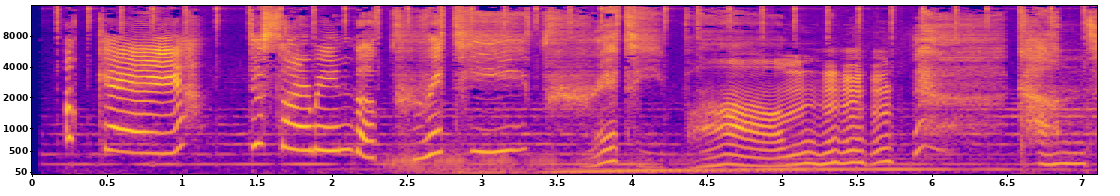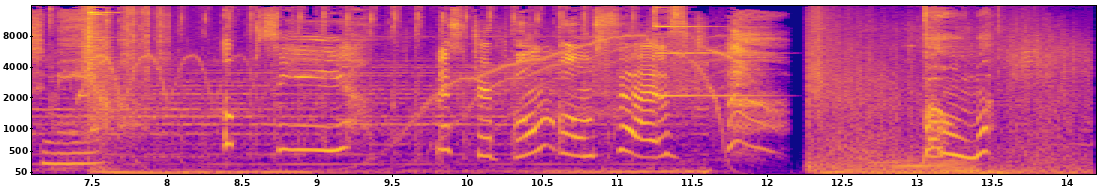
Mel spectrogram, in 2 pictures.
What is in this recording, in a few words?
Crazy and fun; video-game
